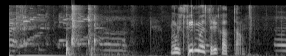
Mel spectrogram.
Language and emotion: Russian, neutral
